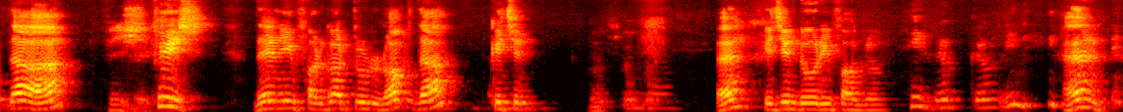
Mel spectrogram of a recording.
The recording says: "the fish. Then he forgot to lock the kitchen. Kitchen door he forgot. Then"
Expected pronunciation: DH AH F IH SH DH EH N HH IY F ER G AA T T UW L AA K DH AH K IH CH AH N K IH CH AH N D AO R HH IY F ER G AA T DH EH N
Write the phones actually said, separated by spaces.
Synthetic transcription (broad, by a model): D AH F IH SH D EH N HH IY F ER G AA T T UW L AA K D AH K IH CH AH N K IH CH AH N D AO R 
